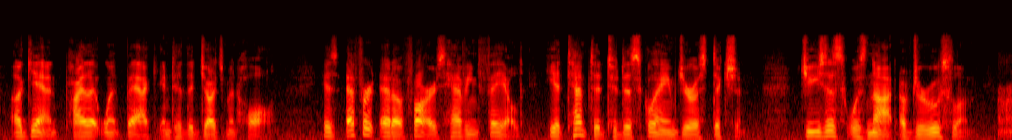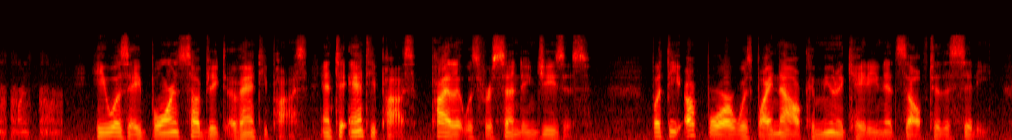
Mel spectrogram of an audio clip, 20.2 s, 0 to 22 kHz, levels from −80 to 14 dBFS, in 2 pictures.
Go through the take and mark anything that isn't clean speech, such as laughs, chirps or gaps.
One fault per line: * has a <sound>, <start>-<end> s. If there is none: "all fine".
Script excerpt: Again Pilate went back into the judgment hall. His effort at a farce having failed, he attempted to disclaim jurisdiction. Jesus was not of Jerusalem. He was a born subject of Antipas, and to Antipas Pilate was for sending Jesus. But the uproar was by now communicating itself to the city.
* has a laugh, 10.0-10.8 s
